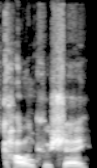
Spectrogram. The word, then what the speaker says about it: Collin Cusce: about Who I am so my name is Colin coucher yes that's how you pronounce it it is I am a senior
